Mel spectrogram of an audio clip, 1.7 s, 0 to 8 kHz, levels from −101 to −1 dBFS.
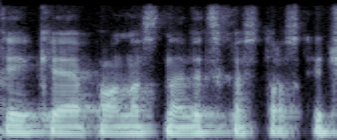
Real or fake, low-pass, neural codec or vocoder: real; 7.2 kHz; none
